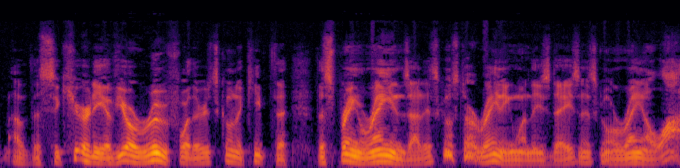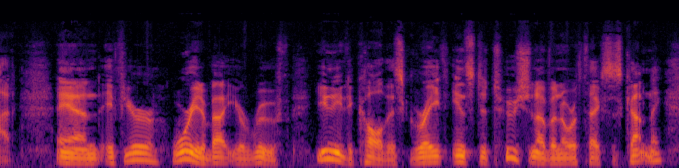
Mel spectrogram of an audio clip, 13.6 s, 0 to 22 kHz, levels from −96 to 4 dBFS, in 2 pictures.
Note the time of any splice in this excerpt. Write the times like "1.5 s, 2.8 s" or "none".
none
